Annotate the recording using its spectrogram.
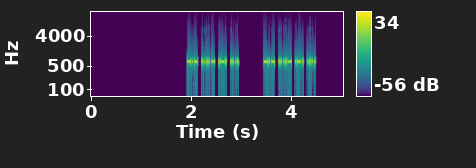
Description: Morse code, heard as a keyed tone, about 48 wpm, 700 Hz. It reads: K4RH K4RH
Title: USA Call Signs - 4 Characters - Repeated 2x - 50wpm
